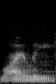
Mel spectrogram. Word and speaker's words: Wylie: wonderful Brian Wylie yeah I keep assuming it's pronounced like wily coyote so I keep thinking wily so um see yes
